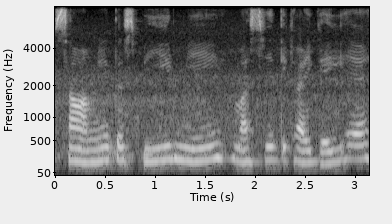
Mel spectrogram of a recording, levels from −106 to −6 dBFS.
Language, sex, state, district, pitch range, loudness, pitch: Urdu, female, Andhra Pradesh, Anantapur, 185-205 Hz, -30 LUFS, 195 Hz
